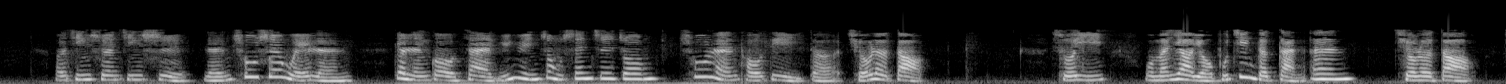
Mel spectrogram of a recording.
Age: 50-69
